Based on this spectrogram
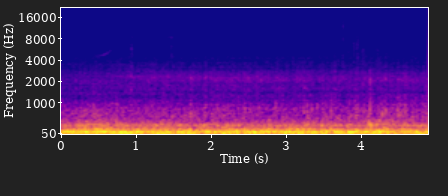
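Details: Steady low vehicle rumble with road and engine noise throughout, and no animal calls.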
